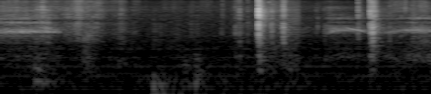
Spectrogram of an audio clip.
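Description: Cardboard packaging being handled and opened: faint rustling with two sharp clicks, one about two and a half seconds in and one near the end.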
